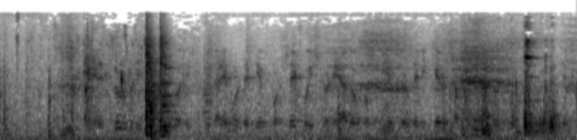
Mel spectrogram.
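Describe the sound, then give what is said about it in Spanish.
An old man handles a kettle and teapot as he prepares tea in a house near a cemetery, with two sharp ceramic-and-metal clinks standing out against a low, continuous background of soft kitchen rustling. “Mientras prepara la tetera, mira la mansión a través de una ventana.”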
